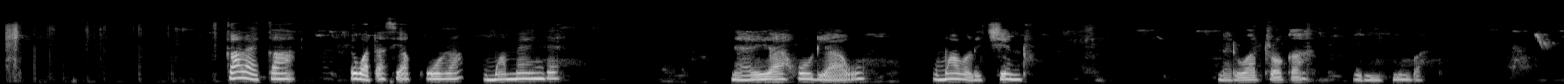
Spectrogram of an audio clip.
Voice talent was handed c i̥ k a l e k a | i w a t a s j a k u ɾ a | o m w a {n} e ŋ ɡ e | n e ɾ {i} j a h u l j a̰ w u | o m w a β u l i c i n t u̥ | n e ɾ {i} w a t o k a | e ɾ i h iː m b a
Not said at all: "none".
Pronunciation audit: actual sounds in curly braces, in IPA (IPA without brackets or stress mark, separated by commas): m, i, i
